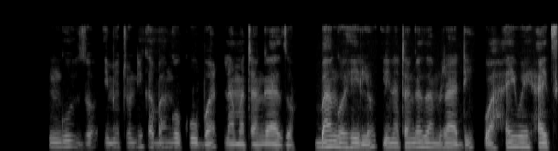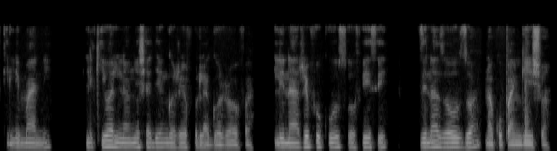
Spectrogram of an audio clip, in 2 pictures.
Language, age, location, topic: Swahili, 18-24, Nairobi, finance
